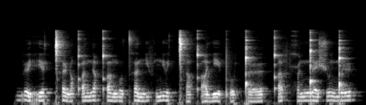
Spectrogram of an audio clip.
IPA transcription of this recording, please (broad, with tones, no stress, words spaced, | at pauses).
bø˥˩rʲœ˦˥ ǀʰɐ˥˩ɳʊ˥˧qʼʏ˧˥˧ni˥˧ qʼu˥˧ŋo˥˩ tʰɐ˥˧nʲø˧˥˧fnʲu˥˧e̯ ǀʰɐ˧˥˧qʼɐ˧˥˧ lʲe˥˩pʼo˥˩ ǃœ˦˥ | qʼe˦˥fħʏ˦˥ŋ͡ǃɛ˥˧ ʃʊ˧˥˧ŋ͡ǃʏ˦˥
